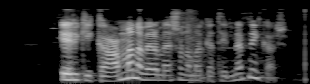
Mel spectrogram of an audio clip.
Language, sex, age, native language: Icelandic, female, 30-39, Icelandic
